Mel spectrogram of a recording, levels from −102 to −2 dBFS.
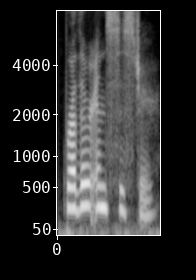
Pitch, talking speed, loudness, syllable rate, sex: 230 Hz, 175 wpm, -20 LUFS, 5.8 syllables/s, female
